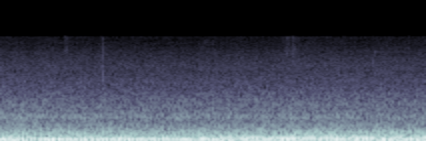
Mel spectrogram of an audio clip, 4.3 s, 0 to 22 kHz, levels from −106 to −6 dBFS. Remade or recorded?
recorded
